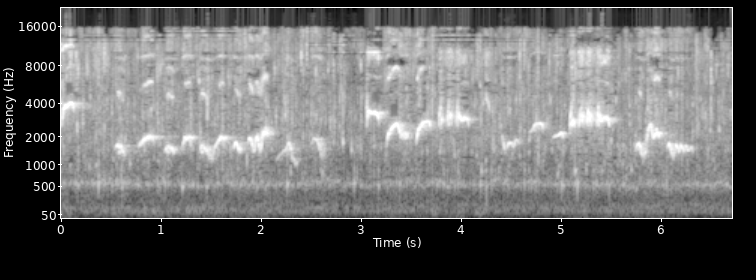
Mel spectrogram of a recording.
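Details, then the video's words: White-rumped shama song set against flowing water: a fast, continuous stream of rich whistled notes, up-and-down slurs and high trills that barely pause, over a constant watery hiss. "TERAPI MURAI BATU Stres Macet Langsung pulih _ Terapi Murai Dengan Suara Air Mengalir"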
